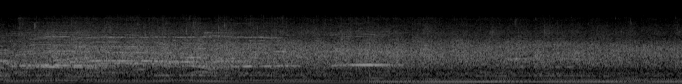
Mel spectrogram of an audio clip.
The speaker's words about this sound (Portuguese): Se você quer aplauda o nome dele.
